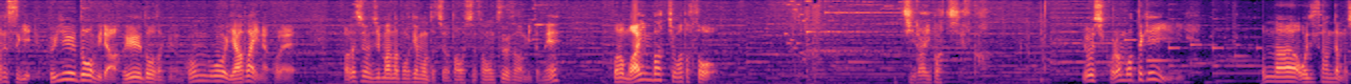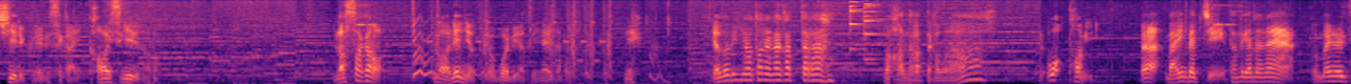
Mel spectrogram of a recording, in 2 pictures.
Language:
Japanese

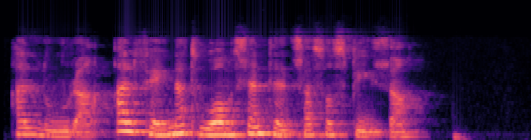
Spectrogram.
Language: Maltese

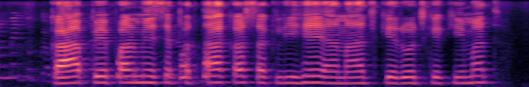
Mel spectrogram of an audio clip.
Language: Magahi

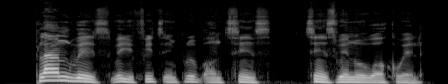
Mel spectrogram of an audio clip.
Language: Nigerian Pidgin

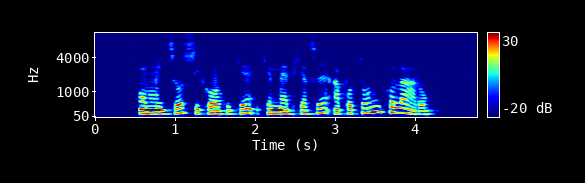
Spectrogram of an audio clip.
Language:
Greek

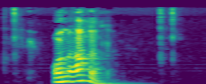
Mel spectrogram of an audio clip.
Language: Turkish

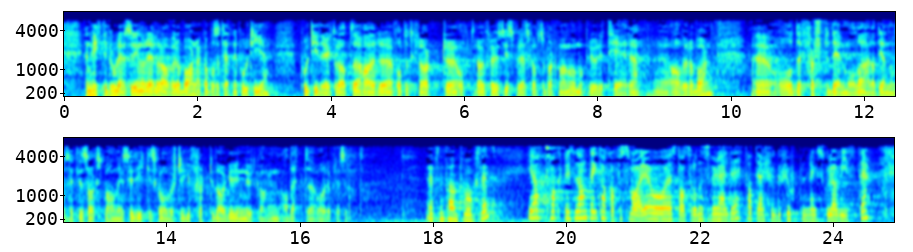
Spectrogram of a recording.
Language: Norwegian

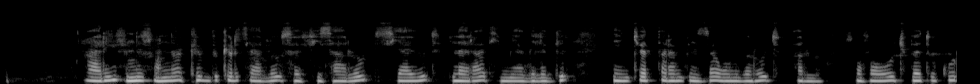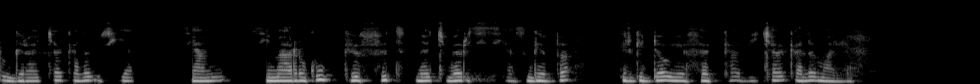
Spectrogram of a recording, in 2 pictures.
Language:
Amharic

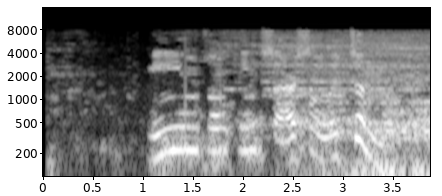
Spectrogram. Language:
Chinese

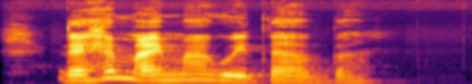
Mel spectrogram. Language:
Kikuyu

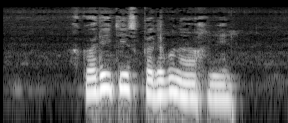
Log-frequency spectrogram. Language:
Pashto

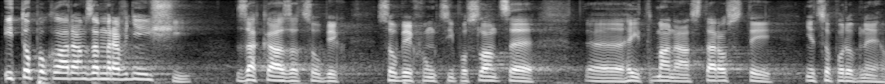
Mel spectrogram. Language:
Czech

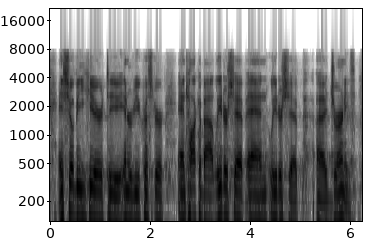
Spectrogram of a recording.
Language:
English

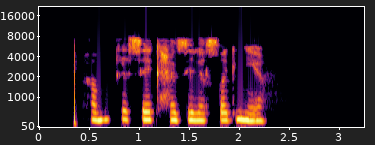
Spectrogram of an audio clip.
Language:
Central Kurdish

